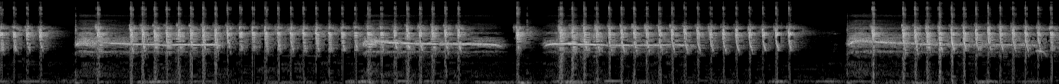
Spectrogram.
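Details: Ciblek, or bar-winged prinia, singing steadily: long runs of fast dry high clicks over a thin wavering whistle, each run several seconds, broken by brief silences.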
